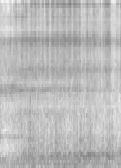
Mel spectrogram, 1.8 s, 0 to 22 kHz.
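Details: 2004 Chevrolet Silverado serpentine/A/C belt tensioner pulley spun by hand off the truck: dry, gritty whirring rasp with a faint steady whine, very loud in person, from a worn bearing; assembly being replaced.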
